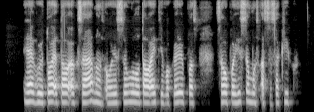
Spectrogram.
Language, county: Lithuanian, Marijampolė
